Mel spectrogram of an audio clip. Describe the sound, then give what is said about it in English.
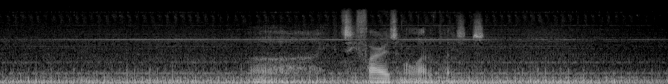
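A helicopter's turbine whines steadily over a dense, rumbling engine drone that fills the whole clip, loud, while a person speaks over it, as the helicopter lifts off and heads out over Saigon. “Incredible, like a turbine kind of whining sound.”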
